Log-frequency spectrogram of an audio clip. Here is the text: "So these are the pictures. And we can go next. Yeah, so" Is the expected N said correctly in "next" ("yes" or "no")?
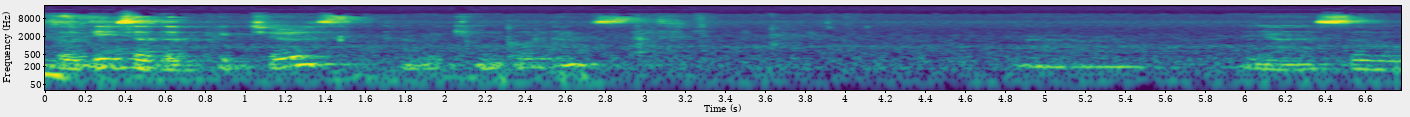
no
